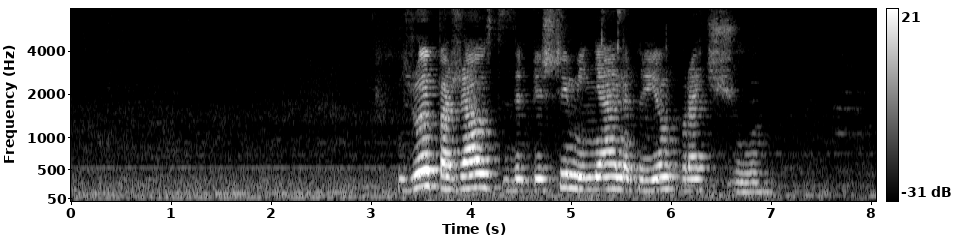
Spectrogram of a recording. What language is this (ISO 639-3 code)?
rus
